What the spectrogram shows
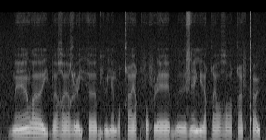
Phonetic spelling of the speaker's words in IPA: b ɛ̃ː lˠ ɜː j b ɜ ʁ ɜː ʁ ɭ ɘ j h ɜː b j ʉ j ɛ̃ b ɔ qʰ ɛː q f ɔ f ɭ ɛː b w ɘː z ɛ̃ lʲ ɘː q j ɔ ʁ ɔː q ɛ f qʼ ʉ

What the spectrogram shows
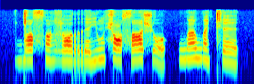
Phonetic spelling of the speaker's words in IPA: ɟ ə sˤ ə̃ ɮ ɒ r ɛ j ũ ɕ ɔ sˤ a ʃ ɔ | w ã w ã cʰ ɛ

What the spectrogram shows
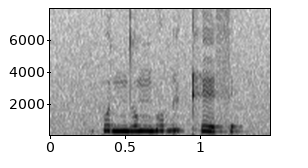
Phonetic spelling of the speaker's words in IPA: p o d n d o ŋ ɡ o ɡ y kʰ e s

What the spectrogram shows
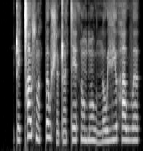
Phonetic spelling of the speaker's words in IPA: ʈ e˨ ǀ a˦ sʷ ã˨ pː ə˦˨ w ʃ ə̃˨ ʈ ə̃˨ tː e˦ θ õ˦ b õ˦˨ w nː o˦ w vʲ o˦ h a˦ w β ə˦

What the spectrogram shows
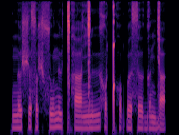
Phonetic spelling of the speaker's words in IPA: n ə ʃ ə s ɔ ʃ s u n ɨː ǀʰ aː ŋ͡ǀ ɨː x ɔ ǃʰ ɔ k͡p ə s əː ɡ əː n ɟ a

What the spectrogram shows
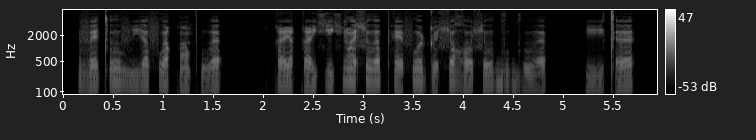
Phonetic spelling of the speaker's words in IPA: v ɛ˩˧ tʼ ʊː˧ v iː˩˧ ɐ̯ f ʊː˧ q ɔ̃˩˧ pʰ u˩˧ ɐ̯ | q iː˩˧ q iː˩ ç e˧ ç ɔ̃˥ ɐ̯ ɬ ʊː˥ ɐ̯ pʰ ɛ˩ f ʊː˥ ʈ ʏ˩ ɬ ʊ˧˥ ʁ o˩˧ ɬ ʊː˧˥ ɡ u˧˥ ɡʱ ʊː˩ ɐ̯ | iː˩˧ tʼ ɜ˧˥

